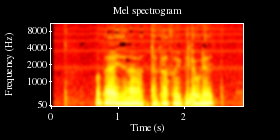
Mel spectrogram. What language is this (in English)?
Arabic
